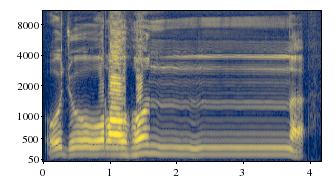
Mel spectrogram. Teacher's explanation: रा के ऊपर ज़बर है, इसको मोटा पढ़ेंगे, नून मुशद्दद पे गुन्ना होगा, हा को हैवी पढ़ेंगे।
